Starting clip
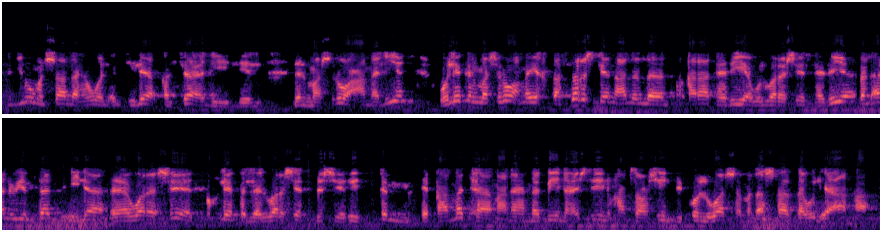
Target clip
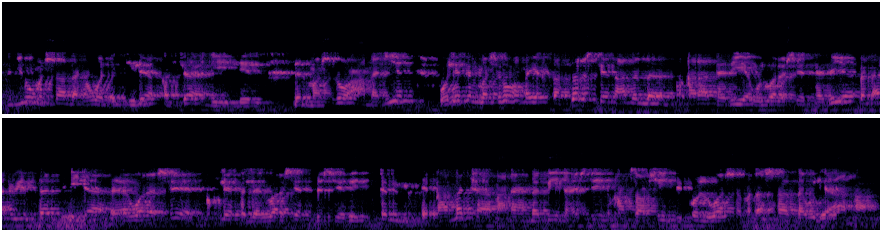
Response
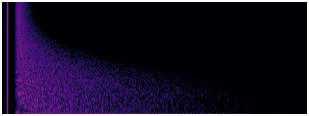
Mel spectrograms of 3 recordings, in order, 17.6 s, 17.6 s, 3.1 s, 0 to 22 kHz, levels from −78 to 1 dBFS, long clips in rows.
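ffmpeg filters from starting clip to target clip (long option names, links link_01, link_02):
-filter_complex "[0:a]asettb=1/sr,asplit=3[link_01][link_02][link_03];[link_01]atrim=end=11.284[link_04];[link_02]atrim=start=11.28:end=12.31,asetpts=PTS-STARTPTS,afade=type=in:duration=0.004:curve=qsin,afade=type=out:start_time=1.026:duration=0.004:curve=qsin,highshelf=frequency=4600:gain=-11[link_05];[link_03]atrim=start=12.306[link_06];[link_04][link_05]acrossfade=duration=0.004:curve1=hsin:curve2=qsin[link_07];[link_07][link_06]acrossfade=duration=0.004:curve1=qsin:curve2=hsin,acompressor=threshold=-35dB:ratio=4,aecho=1:1:68|72|107:0.299|0.15|0.422,volume=-4dB"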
